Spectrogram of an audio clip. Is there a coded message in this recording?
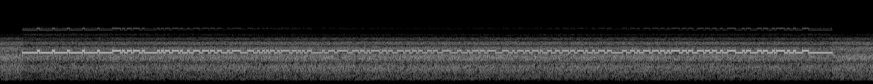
Yes: RTTY (50 baud, 170 Hz shift) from 0.2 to 8.3 s, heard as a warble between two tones, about 1750 Hz centre, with radio static and fading. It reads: SHA CONSERVAT EL LLOC ON HI HAVIA EL POBLE.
